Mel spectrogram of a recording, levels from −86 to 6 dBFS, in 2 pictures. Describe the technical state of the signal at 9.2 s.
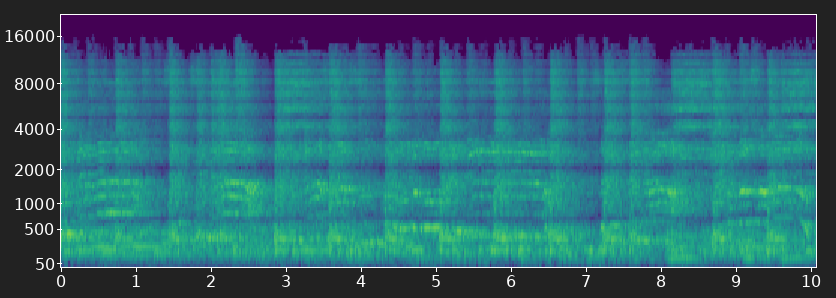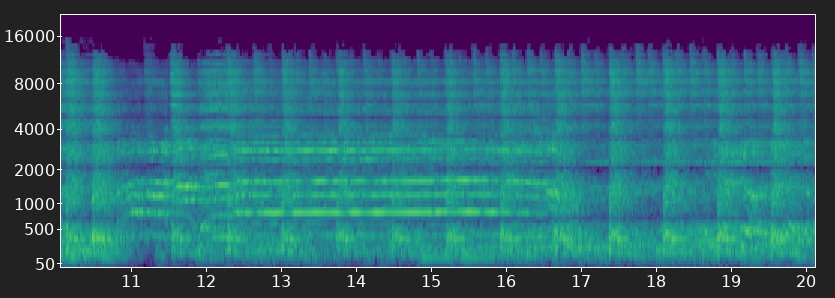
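At 9.2 s, as throughout, channel delay causes comb filtering: one channel lags by under a millisecond, cutting notches from about 700 Hz upward. The sound is hollow, and a spectrogram shows evenly spaced dark horizontal bands.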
